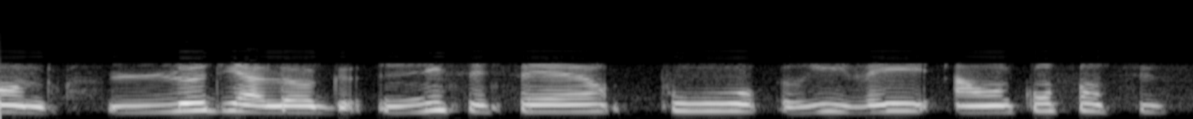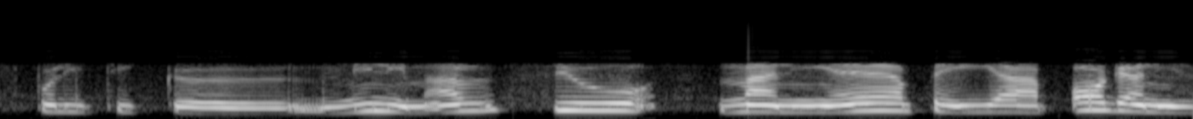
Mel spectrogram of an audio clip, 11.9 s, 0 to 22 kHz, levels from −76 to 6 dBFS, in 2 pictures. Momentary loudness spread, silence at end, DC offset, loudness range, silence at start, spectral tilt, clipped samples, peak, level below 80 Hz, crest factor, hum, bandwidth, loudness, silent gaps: 11 LU; 0 s; under 0.1%; 5 LU; 0 s; -10.5 dB/octave; under 0.1%; 0 dBFS; -78 dBFS; 18 dB; none; 2.9 kHz; -18 LUFS; none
